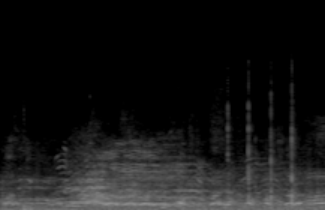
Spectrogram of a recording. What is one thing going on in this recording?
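A crowd cheers loudly in a stadium.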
